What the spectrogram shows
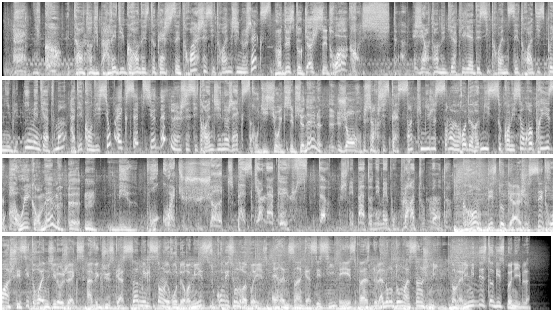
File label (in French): Pub radio; Collegues de bureaux; CITROEN GINOT GEX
